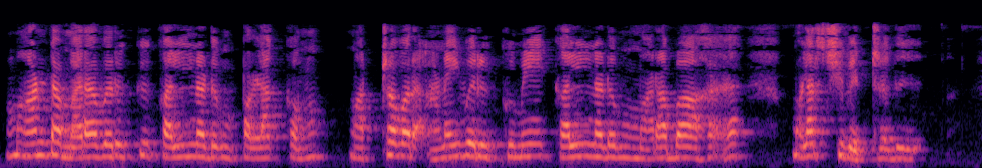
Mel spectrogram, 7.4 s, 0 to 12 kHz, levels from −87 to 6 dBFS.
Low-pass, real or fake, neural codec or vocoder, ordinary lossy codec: 7.2 kHz; real; none; MP3, 64 kbps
